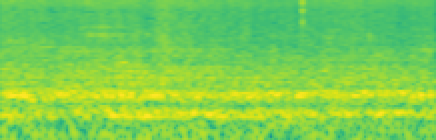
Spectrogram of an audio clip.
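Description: Apis cerana indica honey bees, the native Asian hive bee, buzz around their colony in a steady, faint, unbroken drone with no talk over it.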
